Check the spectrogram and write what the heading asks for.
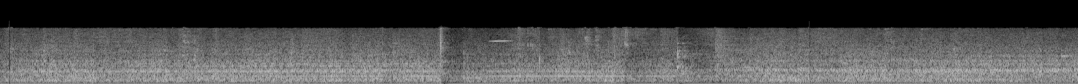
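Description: Automatic blister packing machine running: a continuous mechanical clatter over a steady motor hum, with sharp clacks from its forming and sealing press, the loudest about four and a half seconds in and more near seven seconds.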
